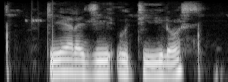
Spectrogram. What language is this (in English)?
Esperanto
